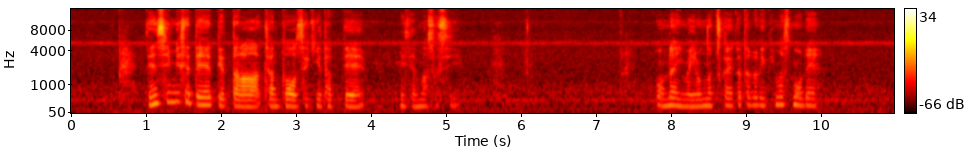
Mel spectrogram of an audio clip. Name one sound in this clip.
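A young woman talks calmly and close by, in two short bursts with pauses between.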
